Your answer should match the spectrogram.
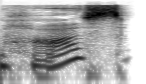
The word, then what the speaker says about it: Haas: I think it's because my last name Haas rhymes with his first name Moz that's very thrilling for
